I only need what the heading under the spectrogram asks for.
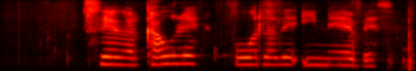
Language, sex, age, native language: Icelandic, female, 7, Icelandic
